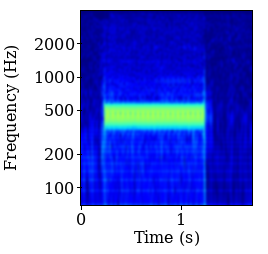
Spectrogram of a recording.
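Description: telephone ringing tone

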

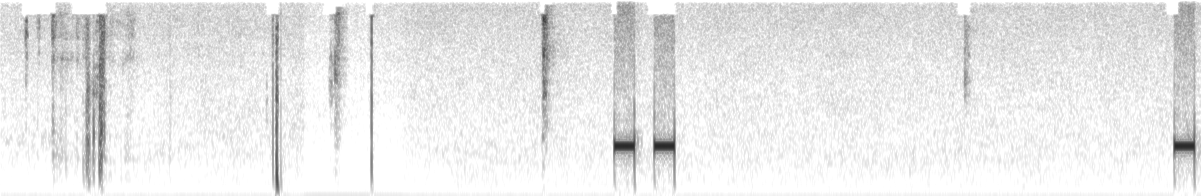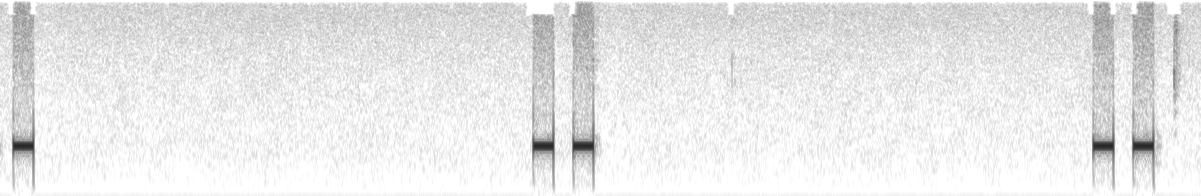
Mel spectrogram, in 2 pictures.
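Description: telephone tones

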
